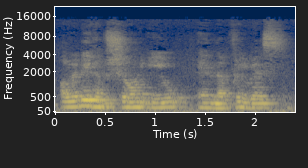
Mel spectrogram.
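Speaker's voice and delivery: normal talking voice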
